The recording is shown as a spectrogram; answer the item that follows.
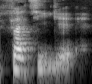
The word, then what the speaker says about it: fatigué: The U after the G is silent is there to make sure that we pronounce the G as a hard G.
